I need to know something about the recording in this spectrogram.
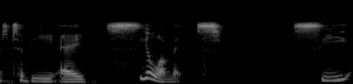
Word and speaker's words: coelom: what is called a coelom now the spelling of that word does not sound like what I just pronounced coelom is spelled c--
